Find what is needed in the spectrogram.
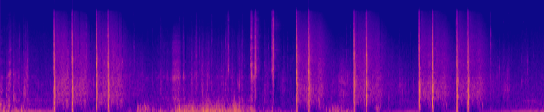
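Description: Semi-automatic pistol fired in quick pairs of shots, about seven pairs in all. After the first two pairs there is a gap of about three seconds filled with low rumbling movement noise.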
